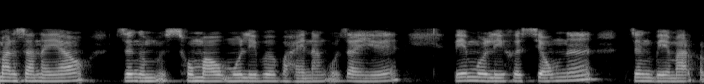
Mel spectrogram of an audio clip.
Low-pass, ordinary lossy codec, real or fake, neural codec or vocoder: 5.4 kHz; MP3, 48 kbps; fake; codec, 16 kHz in and 24 kHz out, 1 kbps, XY-Tokenizer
